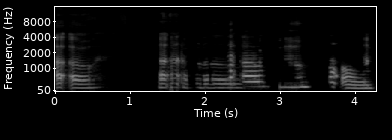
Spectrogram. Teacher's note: The way you stopped your air in the middle of uh-oh is a glottal stop.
